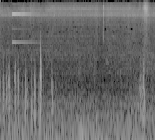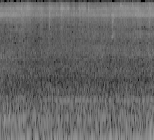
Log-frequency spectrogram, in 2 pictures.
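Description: A car engine runs under load with a heavy, steady low rumble while the car backs up; the driver says the car has no power. A single short electronic beep sounds just after the start.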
